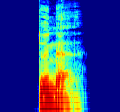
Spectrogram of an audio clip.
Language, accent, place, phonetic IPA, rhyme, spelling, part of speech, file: German, Germany, Berlin, [ˈdʏnə], -ʏnə, dünne, adjective, De-dünne.ogg
- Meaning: inflection of dünn: 1. strong/mixed nominative/accusative feminine singular 2. strong nominative/accusative plural 3. weak nominative all-gender singular 4. weak accusative feminine/neuter singular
